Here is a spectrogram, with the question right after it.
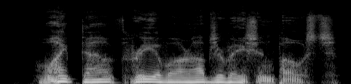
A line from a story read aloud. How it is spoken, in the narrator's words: murmured the general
